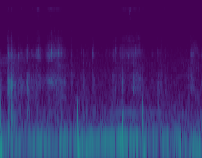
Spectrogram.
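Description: Light crinkling and small clicks of clear plastic packaging being handled, as a crimping tool in its blister pack is picked up, over a low steady hum.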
